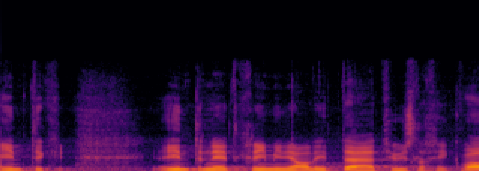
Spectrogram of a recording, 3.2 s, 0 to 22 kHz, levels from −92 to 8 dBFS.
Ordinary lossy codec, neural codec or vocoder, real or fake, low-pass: none; none; real; 14.4 kHz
